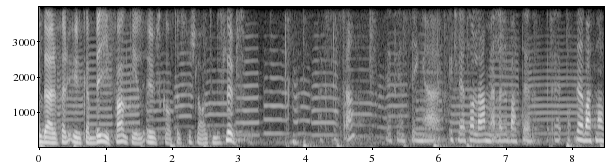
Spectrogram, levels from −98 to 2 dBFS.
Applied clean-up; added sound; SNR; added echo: none; Drum / Drum kit + Trumpet; 13 dB; none.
